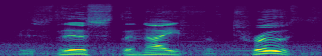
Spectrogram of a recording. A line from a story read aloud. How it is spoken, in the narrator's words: he called, his voice thundering off the trees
